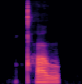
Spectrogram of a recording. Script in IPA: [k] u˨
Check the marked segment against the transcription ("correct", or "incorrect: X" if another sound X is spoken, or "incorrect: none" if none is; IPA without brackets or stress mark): incorrect: qʰ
